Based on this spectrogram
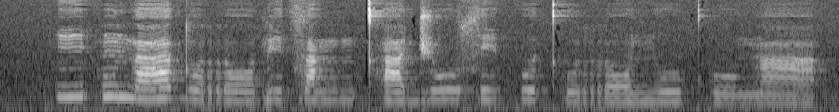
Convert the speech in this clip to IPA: i˦ h ũ˦ n aː˨˦ d o˨ r oː˨ ɗ i˨ t͡s a˨ ŋ ʊ˨ ŋ kʰ a˨ d͡ʒ uː˦ s iː˦ kʷ e˦ kʰ u˨ r oː˨ ɲ uː˦ kʰ uː˨ ŋ ã˨

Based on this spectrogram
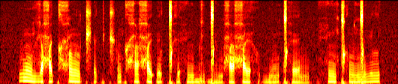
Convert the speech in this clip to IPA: β ũ ɣ i ħ ɛ k ħ ũ l t͡ʃʼ ɛ k t͡ʃʼ ũ k ħ ĩ ħ ɪ ʔ ɪ l ǀʰ ɪ h ĩ ɡ͡b i ɡ͡ǀ ɛ̃ m ħ ɛ ħ ɛ h u ɡ͡b ũ m ǀʰ ɛ n | h ĩ ǀʰ ũ ŋ͡ǀ i l

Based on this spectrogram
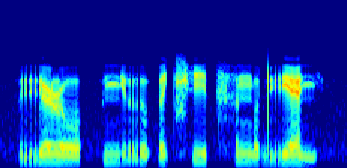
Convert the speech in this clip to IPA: rʲ ɔ ɭ o | nʲ ɔ r u ʔ ə t͡ɕʰ i t͡sʰ ə ŋ o d rʲ æ nʲ

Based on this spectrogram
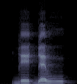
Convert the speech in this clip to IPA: b eː˨ ɡ͡b ɛ˦ β u˦

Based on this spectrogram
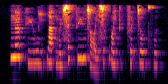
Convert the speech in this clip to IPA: ŋ œː˥ p̚ h yː˨˧ w iː˨˥ t̚ w aː˧ k̚ ŋ ɵ˨˧ ɥ s ɐ˥ k̚ f yː˥ ŋ s ɔː˨˩ j s ʊ˥ k̚ ɔː˨˧ j p ɪ˨ k̚ f ɵ˧ t̚ s o˧ w kʷʰ ɪ˧ k̚

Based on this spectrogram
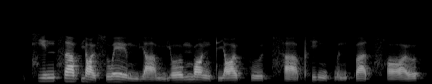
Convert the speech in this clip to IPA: t͡ɕ i˥ n s ä˥ p j ɑ˨ ʊ̯ s w e˥˩ ɪ̯ m j ä˨˩ m j o˥ ʊ̯ m ɑ˥˩ ŋ t̪ j ɑ˥ ʊ̯ k u˧˥ t͡sʰ ä˨˩ pʰ i˥˩ ŋ p w ə˩ n p ä˥˩ t͡sʰ ɑ˧˥ ʊ̯

